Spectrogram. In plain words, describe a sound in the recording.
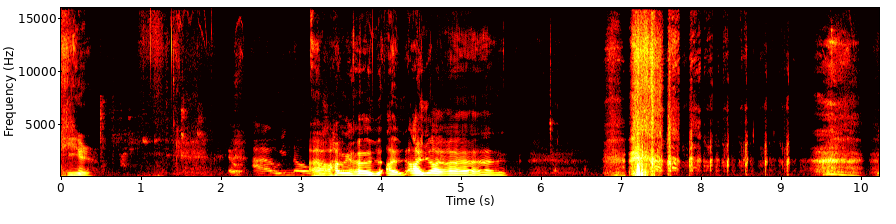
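Young men laugh close to a microphone.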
